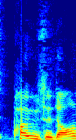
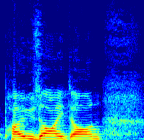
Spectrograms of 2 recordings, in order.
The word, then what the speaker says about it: Poseidon: taking a look at the Asus posidon or posidon however you would like to pronounce it anyway cuz I always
